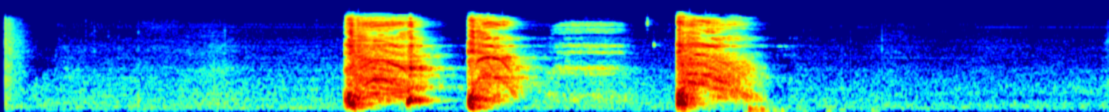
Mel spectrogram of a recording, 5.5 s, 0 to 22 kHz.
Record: {"three_cough_length": "5.5 s", "three_cough_amplitude": 25403, "three_cough_signal_mean_std_ratio": 0.3, "survey_phase": "alpha (2021-03-01 to 2021-08-12)", "age": "18-44", "gender": "Female", "wearing_mask": "No", "symptom_fatigue": true, "symptom_fever_high_temperature": true, "symptom_headache": true, "symptom_onset": "4 days", "smoker_status": "Never smoked", "respiratory_condition_asthma": false, "respiratory_condition_other": false, "recruitment_source": "Test and Trace", "submission_delay": "1 day", "covid_test_result": "Positive", "covid_test_method": "RT-qPCR", "covid_ct_value": 34.9, "covid_ct_gene": "ORF1ab gene"}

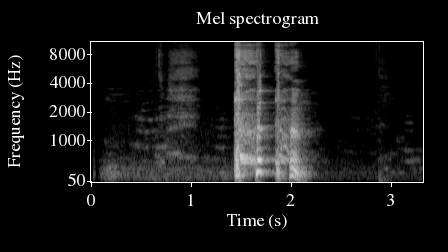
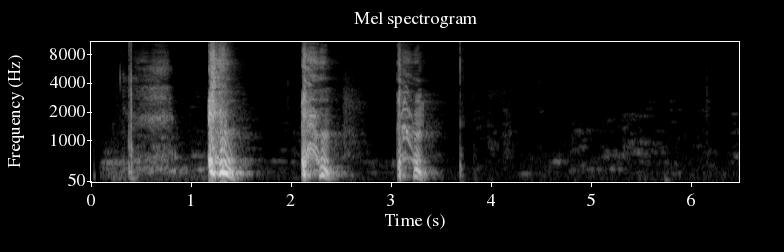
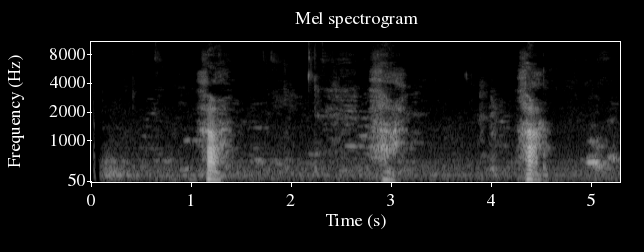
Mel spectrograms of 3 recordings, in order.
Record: {"cough_length": "3.3 s", "cough_amplitude": 32768, "cough_signal_mean_std_ratio": 0.31, "three_cough_length": "6.5 s", "three_cough_amplitude": 32768, "three_cough_signal_mean_std_ratio": 0.25, "exhalation_length": "5.3 s", "exhalation_amplitude": 23451, "exhalation_signal_mean_std_ratio": 0.33, "survey_phase": "beta (2021-08-13 to 2022-03-07)", "age": "45-64", "gender": "Male", "wearing_mask": "Yes", "symptom_none": true, "smoker_status": "Never smoked", "respiratory_condition_asthma": false, "respiratory_condition_other": false, "recruitment_source": "REACT", "submission_delay": "1 day", "covid_test_result": "Negative", "covid_test_method": "RT-qPCR", "influenza_a_test_result": "Negative", "influenza_b_test_result": "Negative"}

